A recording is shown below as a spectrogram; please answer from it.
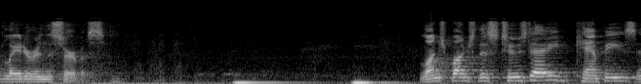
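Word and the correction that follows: Champy's: in Smyrna. Am I saying that right? Champies in Smyrna? – Champies. Mm-hmm.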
